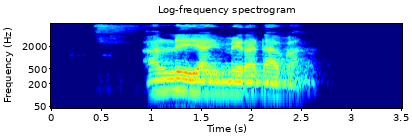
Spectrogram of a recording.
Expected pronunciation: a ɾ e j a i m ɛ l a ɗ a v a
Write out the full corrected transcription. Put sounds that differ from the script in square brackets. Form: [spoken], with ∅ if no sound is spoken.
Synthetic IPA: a [l] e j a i m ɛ [ɾ] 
